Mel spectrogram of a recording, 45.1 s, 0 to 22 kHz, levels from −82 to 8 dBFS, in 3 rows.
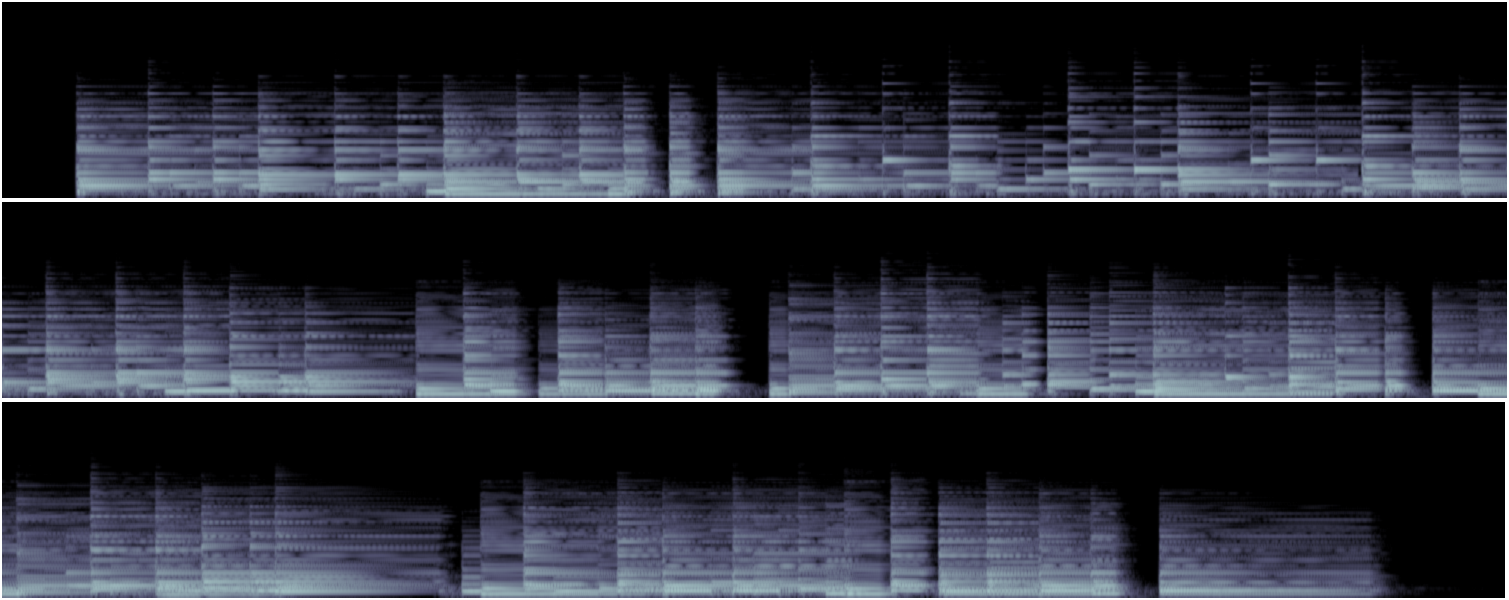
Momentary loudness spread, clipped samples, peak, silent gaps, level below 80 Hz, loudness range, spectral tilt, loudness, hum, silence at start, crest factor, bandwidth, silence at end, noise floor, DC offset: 9 LU; under 0.1%; -8 dBFS; none; -50 dBFS; 4 LU; -11 dB/octave; -24 LUFS; none; 0.75 s; 16 dB; 5.2 kHz; 1.25 s; -85 dBFS; under 0.1%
